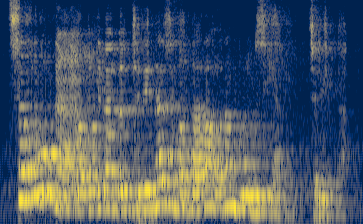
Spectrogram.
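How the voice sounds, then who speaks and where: A woman coach leading a workshop for teachers, lively and drawn-out on stressed words, often asking the audience questions. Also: on the high side. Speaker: storytelling coach. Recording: echoey hall, far from the mic, crowd noise.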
